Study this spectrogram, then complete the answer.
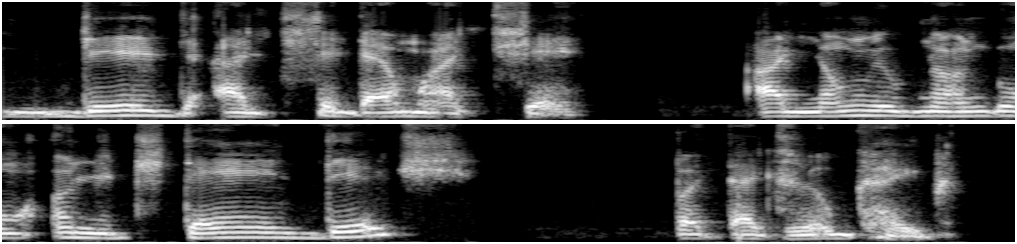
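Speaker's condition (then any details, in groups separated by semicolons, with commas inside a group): Cerebral palsy with speech impediment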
